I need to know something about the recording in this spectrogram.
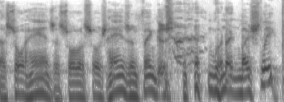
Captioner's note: chuckling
